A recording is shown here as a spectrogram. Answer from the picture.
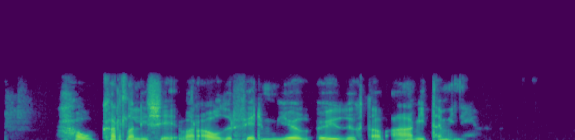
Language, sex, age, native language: Icelandic, male, 40-49, Icelandic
